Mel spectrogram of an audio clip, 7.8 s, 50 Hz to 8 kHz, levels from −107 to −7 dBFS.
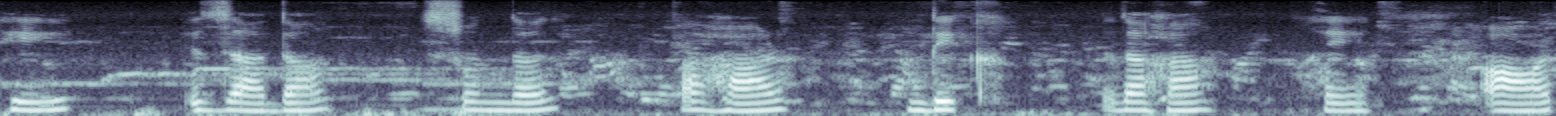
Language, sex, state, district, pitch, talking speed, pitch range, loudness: Hindi, female, Madhya Pradesh, Dhar, 205 Hz, 60 wpm, 195-215 Hz, -19 LUFS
